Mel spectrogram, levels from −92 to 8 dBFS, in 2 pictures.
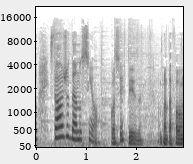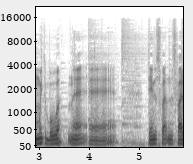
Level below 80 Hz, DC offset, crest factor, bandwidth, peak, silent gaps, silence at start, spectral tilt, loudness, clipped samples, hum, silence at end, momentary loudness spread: -48 dBFS; under 0.1%; 18 dB; 15 kHz; -4 dBFS; none; 0 s; -6.5 dB/octave; -22 LUFS; under 0.1%; none; 0 s; 12 LU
